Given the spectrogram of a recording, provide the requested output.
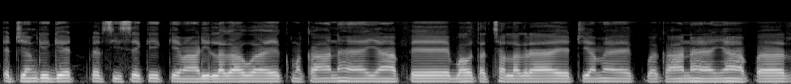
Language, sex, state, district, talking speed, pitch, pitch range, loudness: Hindi, male, Bihar, West Champaran, 205 wpm, 140 Hz, 135-140 Hz, -16 LUFS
